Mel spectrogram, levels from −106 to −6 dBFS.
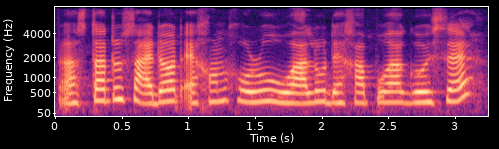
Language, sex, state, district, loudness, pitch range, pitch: Assamese, female, Assam, Sonitpur, -16 LUFS, 255-290 Hz, 270 Hz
